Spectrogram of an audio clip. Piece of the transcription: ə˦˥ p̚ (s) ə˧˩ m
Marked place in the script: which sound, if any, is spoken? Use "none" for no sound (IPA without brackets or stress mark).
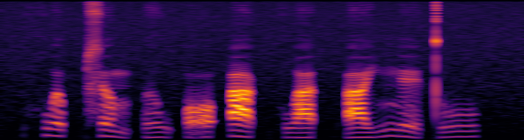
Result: s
